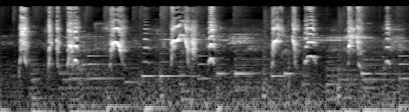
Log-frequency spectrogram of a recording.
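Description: A toddler's squeaky sandals chirping in short high squeaks, roughly one per step, over background music with a low bass line.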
